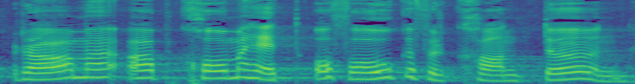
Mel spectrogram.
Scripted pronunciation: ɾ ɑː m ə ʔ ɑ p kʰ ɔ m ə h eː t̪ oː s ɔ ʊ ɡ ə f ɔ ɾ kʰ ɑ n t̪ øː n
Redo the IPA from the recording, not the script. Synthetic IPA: ɾ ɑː m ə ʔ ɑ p kʰ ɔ m ə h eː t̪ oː f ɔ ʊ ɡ ə f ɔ ɾ kʰ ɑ n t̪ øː n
